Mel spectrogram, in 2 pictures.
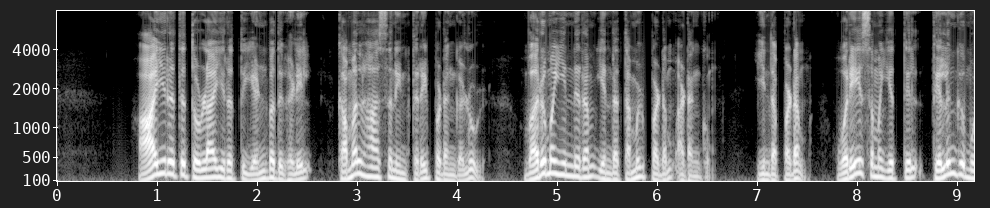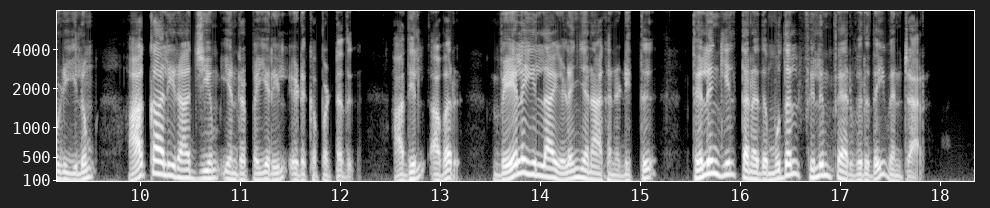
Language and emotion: Tamil, neutral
